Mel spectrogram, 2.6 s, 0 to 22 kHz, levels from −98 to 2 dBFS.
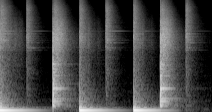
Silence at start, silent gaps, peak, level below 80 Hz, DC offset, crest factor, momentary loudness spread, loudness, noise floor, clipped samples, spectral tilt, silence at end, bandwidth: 0 s; none; -2 dBFS; -16 dBFS; under 0.1%; 12 dB; 14 LU; -16 LUFS; -38 dBFS; under 0.1%; -4.5 dB/octave; 0.25 s; 19.5 kHz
